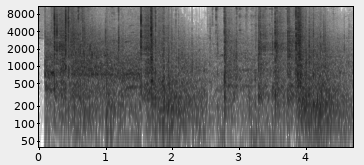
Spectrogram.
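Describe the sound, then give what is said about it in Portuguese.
Repeated sharp bangs and pops of fireworks and tear gas grenades crack out amid a dense, continuous crowd roar, with several loud blasts spaced irregularly through a chaotic street clash in the Old City of Jerusalem, as Palestinians throw stones and fireworks at Israeli police, who respond with tear gas, amid shouting and commotion. “Imagens mostram palestinos jogando pedras e fogos de artifício contra a polícia, que responde com bombas de gás lacrimogênio.”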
